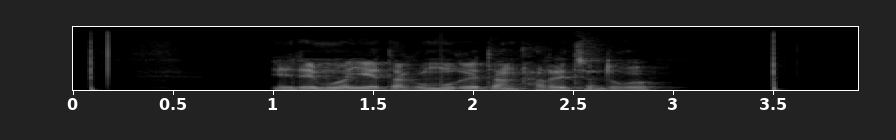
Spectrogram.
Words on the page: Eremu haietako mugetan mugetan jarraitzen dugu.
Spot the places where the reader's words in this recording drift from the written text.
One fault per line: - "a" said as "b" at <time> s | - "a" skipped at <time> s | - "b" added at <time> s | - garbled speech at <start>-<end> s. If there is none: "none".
- "mugetan" skipped at 2.2 s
